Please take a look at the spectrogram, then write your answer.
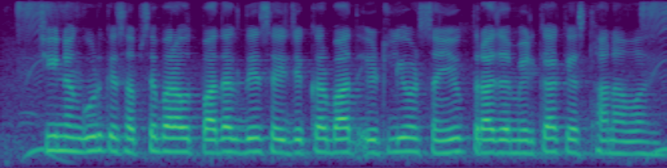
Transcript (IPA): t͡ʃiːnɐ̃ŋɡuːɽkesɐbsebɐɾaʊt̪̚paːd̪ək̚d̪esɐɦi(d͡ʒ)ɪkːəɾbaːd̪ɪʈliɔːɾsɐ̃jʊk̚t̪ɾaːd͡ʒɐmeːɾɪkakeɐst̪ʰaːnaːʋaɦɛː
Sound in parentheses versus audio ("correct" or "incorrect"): correct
